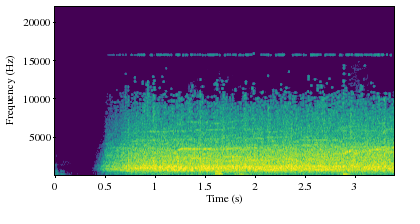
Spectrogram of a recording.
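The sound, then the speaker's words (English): After a brief silence, applause suddenly starts and holds steady at full volume, a dense, continuous wash of clapping from a group of people that fills the rest of the moment. “My shitty wordplay was as opposed to a joke being met with laughter, it's met with rapturous applause.”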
